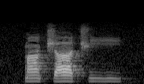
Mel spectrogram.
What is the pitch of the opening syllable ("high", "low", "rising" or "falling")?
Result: low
